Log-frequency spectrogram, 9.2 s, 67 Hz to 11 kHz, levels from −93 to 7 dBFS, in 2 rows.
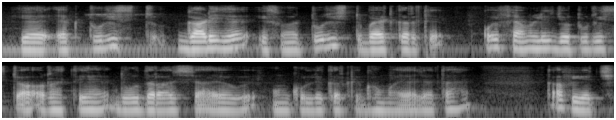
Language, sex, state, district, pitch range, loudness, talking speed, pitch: Hindi, male, Bihar, Muzaffarpur, 140-160 Hz, -22 LUFS, 185 wpm, 145 Hz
